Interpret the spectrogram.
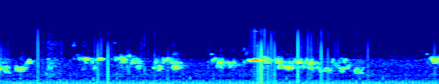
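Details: A rescued and released magpie that returns each day to sing, giving soft warbled phrases in a medium pitch range with uneven pauses between them, over a faint low background hum.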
